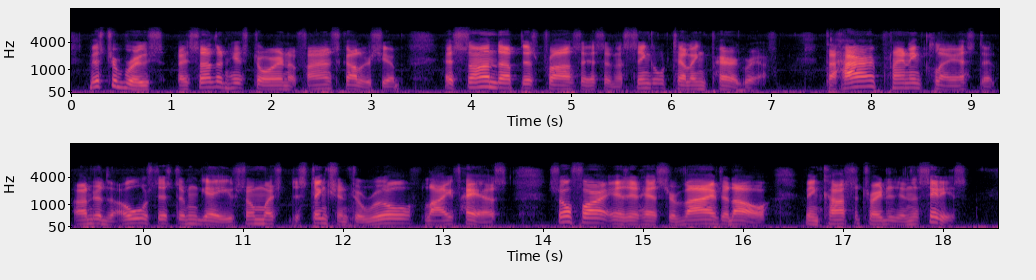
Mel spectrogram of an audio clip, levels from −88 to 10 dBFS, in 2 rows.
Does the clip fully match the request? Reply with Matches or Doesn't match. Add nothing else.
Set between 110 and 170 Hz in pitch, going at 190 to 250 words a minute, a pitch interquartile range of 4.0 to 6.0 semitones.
Doesn't match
